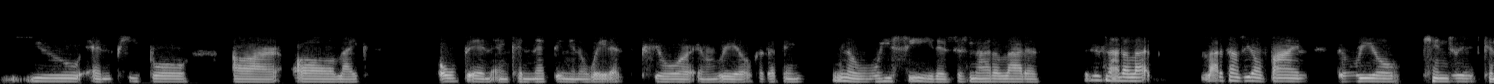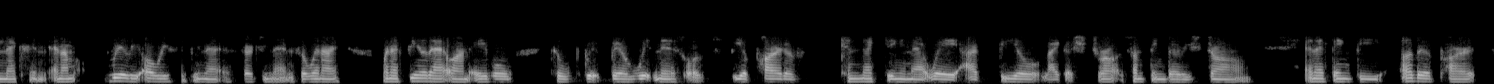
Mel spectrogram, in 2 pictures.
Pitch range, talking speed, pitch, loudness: 125-140 Hz, 185 wpm, 130 Hz, -26 LUFS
